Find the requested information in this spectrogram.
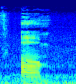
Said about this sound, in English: For the past year that I've been doing these, I just do them in my car as I'm driving around.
